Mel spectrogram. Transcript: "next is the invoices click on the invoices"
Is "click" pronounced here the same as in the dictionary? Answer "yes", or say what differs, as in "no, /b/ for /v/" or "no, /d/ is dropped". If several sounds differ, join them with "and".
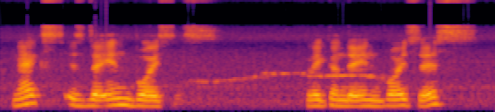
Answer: yes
